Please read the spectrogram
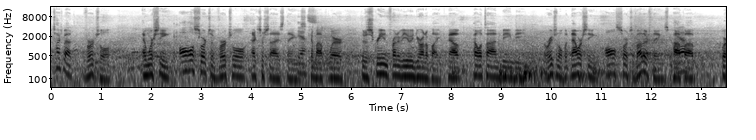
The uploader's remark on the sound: live from CHIME’s Fall Forum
